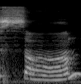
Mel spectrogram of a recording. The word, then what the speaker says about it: Psalm: in the book of Psalm remember that P is silent this book of the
